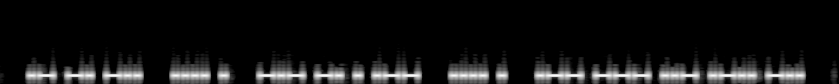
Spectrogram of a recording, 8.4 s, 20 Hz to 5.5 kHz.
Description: Morse code, heard as a keyed tone, about 25 wpm, 600 Hz. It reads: AND HE KNEW HE WOULD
